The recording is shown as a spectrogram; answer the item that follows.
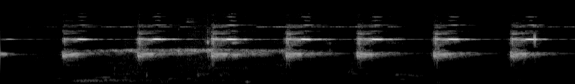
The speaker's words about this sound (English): Wikipedia translates the Araponga to a bellbird. So yeah, so it's a bellbird. Apparently there's different kinds of bellbirds, but they all make this ridiculous noise.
